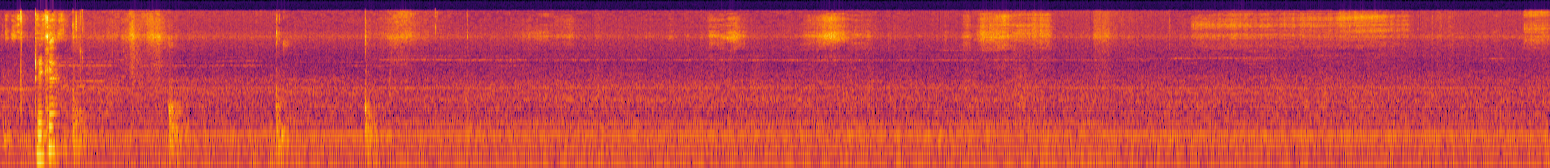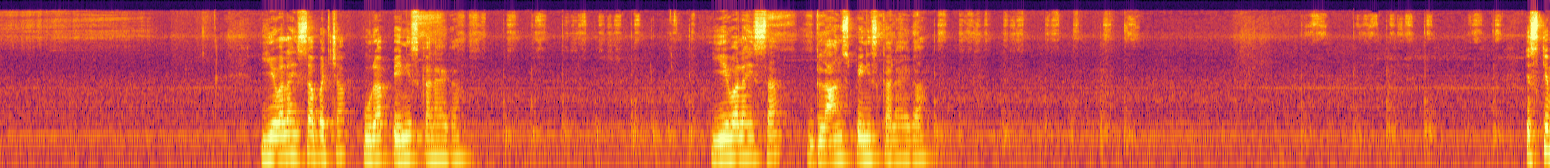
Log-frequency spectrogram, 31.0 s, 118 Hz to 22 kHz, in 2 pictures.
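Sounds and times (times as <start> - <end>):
electrical hum: 0.0 - 31.0
stylus scratching on screen: 11.9 - 14.1, 15.2 - 17.0, 19.7 - 27.0, 27.9 - 31.0.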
